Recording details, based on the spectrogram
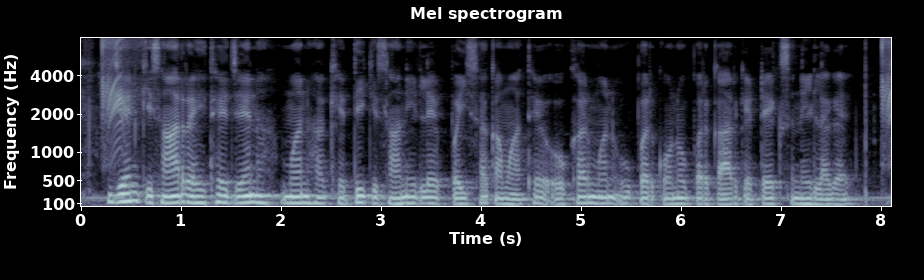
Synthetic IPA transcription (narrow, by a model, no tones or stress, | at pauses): d͡ʒeːnkɪsaːnɾɐɦit̪ʰed͡ʒeːnmɐnɦɐkʰeːt̪ikɪsaːnilepəɪsakɐmaːt̪ʰeʔoːkʰəɾmənuːpəɾkoːnõpɾəkaːɾkeʈeːksnɐɦĩləɡəe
